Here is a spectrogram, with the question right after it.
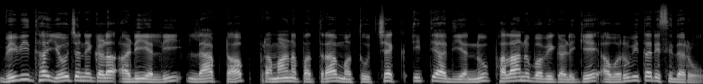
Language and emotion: Kannada, neutral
